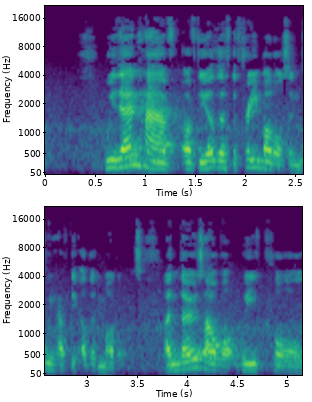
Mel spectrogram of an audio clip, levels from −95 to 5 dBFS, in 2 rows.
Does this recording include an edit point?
yes; 3 cuts; at 1.8 s, 2.6 s, 3.1 s

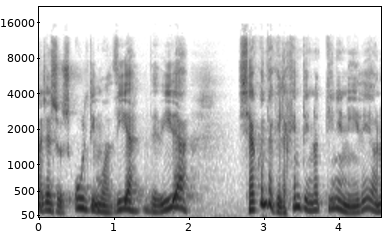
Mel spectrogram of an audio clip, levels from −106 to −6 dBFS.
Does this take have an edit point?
no; 0 cuts

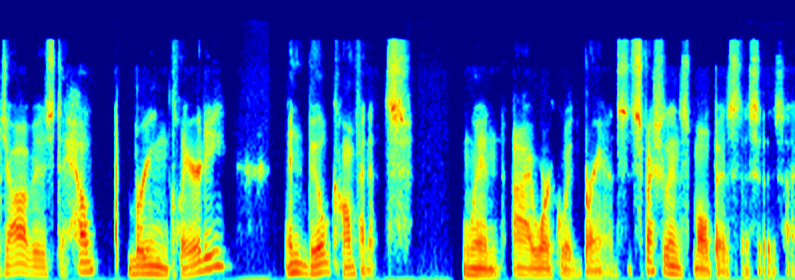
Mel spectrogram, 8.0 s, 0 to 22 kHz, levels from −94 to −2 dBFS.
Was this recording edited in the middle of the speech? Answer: no; 0 cuts

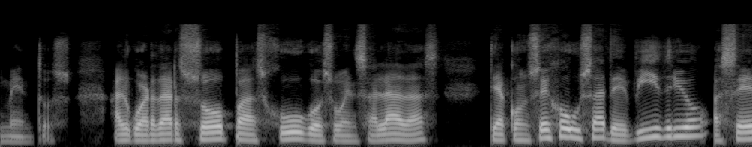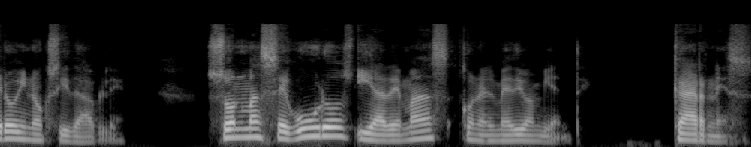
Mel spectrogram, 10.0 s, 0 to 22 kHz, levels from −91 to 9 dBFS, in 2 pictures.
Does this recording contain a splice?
yes; 4 cuts; at 4.0 s, 4.8 s, 7.4 s, 8.1 s

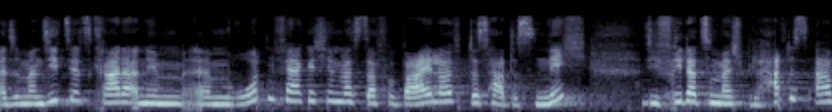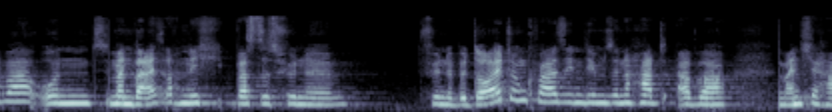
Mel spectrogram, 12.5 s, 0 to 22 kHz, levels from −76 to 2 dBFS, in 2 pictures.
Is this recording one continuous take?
yes; 0 cuts

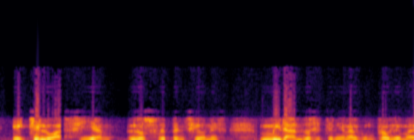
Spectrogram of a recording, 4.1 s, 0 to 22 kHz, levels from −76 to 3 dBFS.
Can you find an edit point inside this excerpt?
yes; 1 cut; at 1.6 s

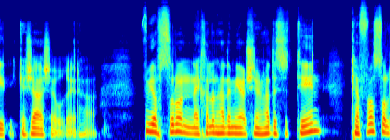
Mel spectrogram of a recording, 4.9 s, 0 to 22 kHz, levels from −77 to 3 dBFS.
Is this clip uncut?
no; 1 cut; at 1.8 s

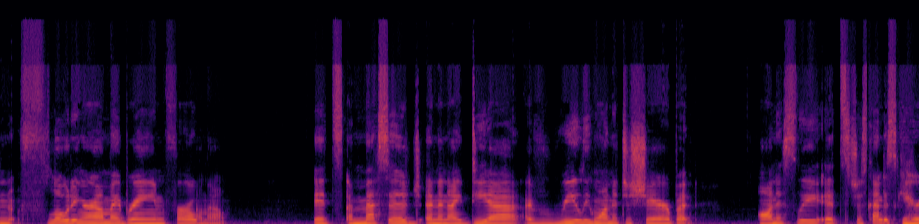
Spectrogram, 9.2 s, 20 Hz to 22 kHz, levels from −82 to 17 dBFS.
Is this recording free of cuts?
no; 1 cut; at 2.0 s

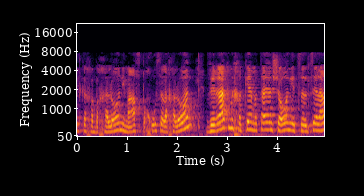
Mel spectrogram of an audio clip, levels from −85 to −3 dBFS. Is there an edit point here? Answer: yes; 1 cut; at 2.5 s

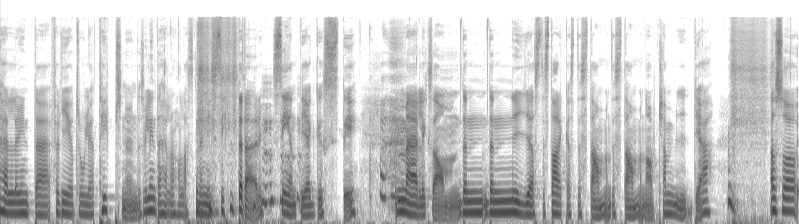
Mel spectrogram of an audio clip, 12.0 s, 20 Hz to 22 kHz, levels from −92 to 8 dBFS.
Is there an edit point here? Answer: yes; 5 cuts; at 0.9 s, 2.1 s, 2.9 s, 7.2 s, 9.2 s

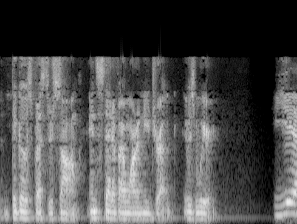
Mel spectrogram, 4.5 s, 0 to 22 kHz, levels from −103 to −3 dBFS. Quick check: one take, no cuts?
no; 1 cut; at 2.9 s

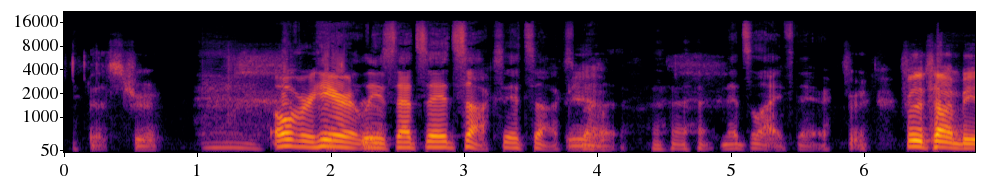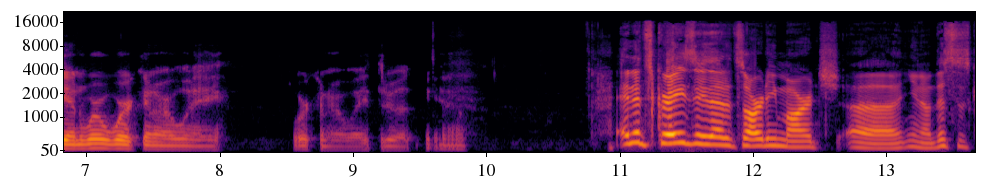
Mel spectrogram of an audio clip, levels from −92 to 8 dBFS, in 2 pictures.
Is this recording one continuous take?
no; 1 cut; at 9.5 s

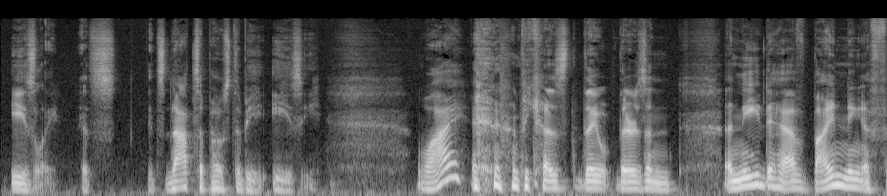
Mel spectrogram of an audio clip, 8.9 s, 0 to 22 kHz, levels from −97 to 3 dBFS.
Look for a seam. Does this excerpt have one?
no; 0 cuts

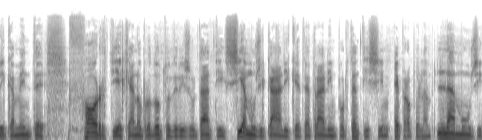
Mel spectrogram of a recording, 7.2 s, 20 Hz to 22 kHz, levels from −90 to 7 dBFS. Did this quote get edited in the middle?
yes; 1 cut; at 1.0 s

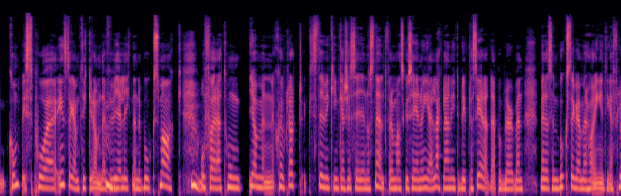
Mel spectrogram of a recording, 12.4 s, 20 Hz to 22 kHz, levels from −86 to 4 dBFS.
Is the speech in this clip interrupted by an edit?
yes; 2 cuts; at 4.9 s, 8.9 s

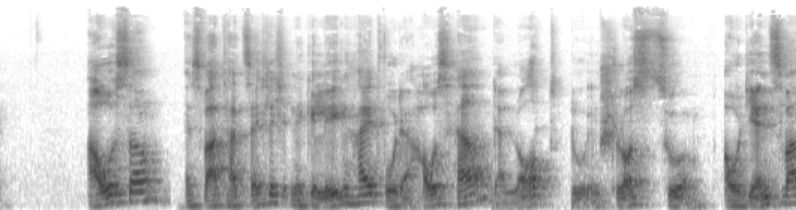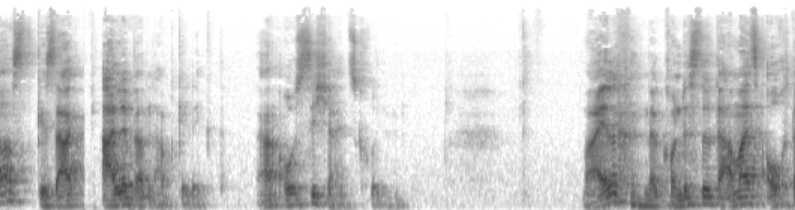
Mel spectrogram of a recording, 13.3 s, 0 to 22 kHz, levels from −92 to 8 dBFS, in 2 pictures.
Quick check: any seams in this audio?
yes; 6 cuts; at 1.4 s, 4.1 s, 4.8 s, 5.9 s, 7.3 s, 7.7 s

